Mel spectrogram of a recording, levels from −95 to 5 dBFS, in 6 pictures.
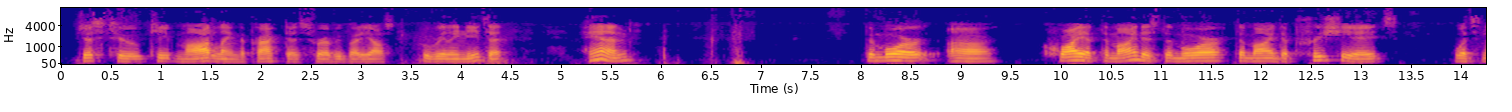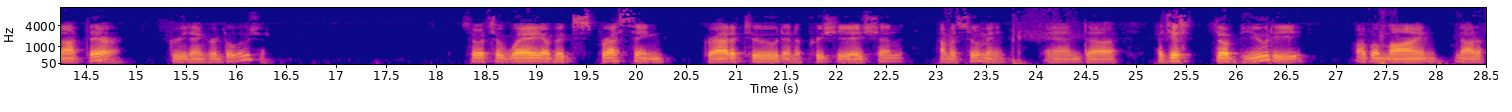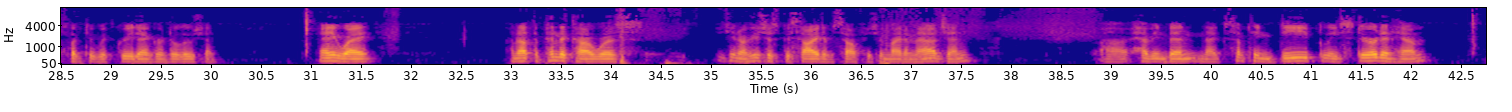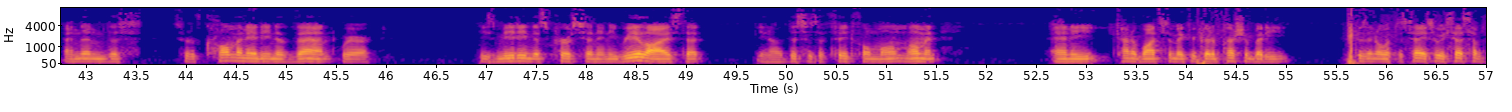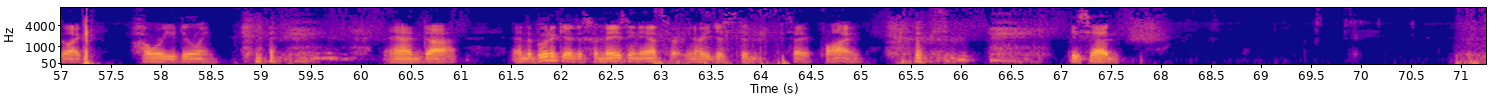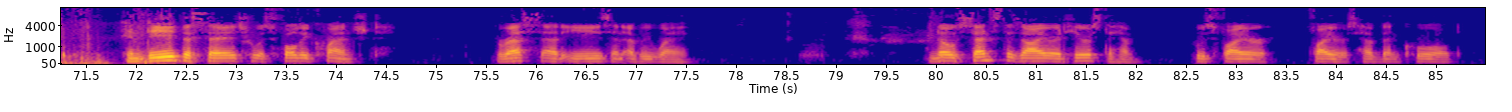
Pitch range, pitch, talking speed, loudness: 115-135 Hz, 120 Hz, 120 wpm, -23 LUFS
